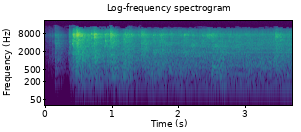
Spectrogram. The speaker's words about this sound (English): I'll wait for the garage door. It's not that loud.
